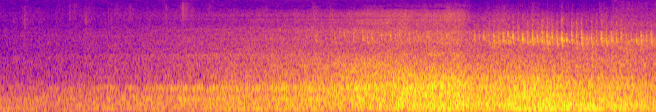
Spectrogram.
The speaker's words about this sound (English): He walks out onto the pavement under the shop's awning and strolls up the street. Green, white and orange buses pass.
